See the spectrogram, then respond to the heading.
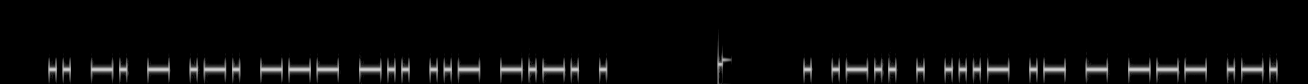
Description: Morse code, heard as a keyed tone, about 17 wpm, 700 Hz. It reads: INTRODUCE ELEVATOR
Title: Sentences from Top 1600 Words - New Word Drill Alt - 17wpm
